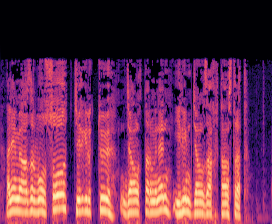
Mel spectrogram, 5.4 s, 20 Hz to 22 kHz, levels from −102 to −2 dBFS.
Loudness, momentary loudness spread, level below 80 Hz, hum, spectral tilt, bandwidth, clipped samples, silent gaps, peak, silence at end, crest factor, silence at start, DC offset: -12 LUFS; 4 LU; -46 dBFS; none; -7 dB/octave; 8.8 kHz; under 0.1%; none; 0 dBFS; 0.55 s; 12 dB; 0.1 s; under 0.1%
